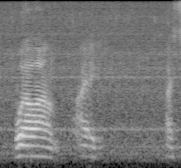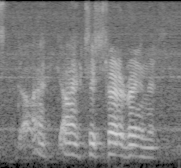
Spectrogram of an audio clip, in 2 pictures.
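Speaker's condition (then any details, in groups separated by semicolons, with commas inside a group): Brain injury; one hand impaired, cannot type with it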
